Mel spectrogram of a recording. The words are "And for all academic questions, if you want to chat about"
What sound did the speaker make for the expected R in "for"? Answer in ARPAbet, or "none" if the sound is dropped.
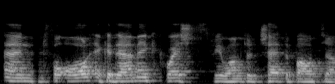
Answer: R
